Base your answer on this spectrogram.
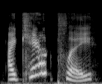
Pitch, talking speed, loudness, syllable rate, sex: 250 Hz, 175 wpm, -16 LUFS, 4.0 syllables/s, female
